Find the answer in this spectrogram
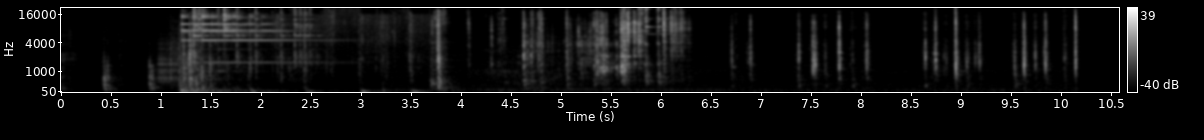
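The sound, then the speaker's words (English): A quarter clinks and rings as it drops into a payphone out front, followed by a clunk and a run of sharp, uneven mechanical clicks, like buttons being pressed, fairly loud with no voices. “What about your payphone out front? That accept blood donations? A quarter for two minutes.”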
